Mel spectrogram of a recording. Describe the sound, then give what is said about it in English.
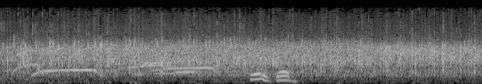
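An audience at a first-year event applauds the organizers steadily, a dense wash of clapping that holds at a constant level throughout, while a couple of voices call out briefly over it. “I can tell you that this is a remarkable execution for a first year event, and so I think we should all collectively clap it up for these fuckers.”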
